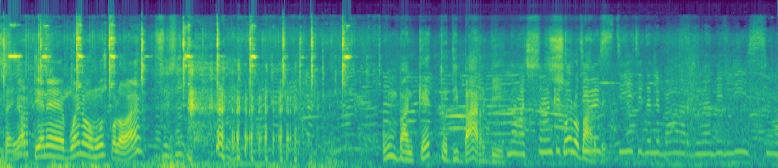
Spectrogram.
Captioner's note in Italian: risate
